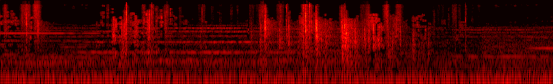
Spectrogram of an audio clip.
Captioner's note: paper rustling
